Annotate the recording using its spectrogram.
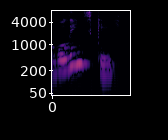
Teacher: теми повторювали якраз асиміляці у групах приголосний і це асиміляція тобто н асимілюється під впливом с наступного нам чується м'якість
